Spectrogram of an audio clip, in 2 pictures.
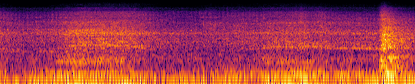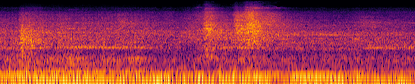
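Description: A motor vehicle's engine idling with a steady low rumble, with a sharp knock about four seconds in and two lighter clicks a little after six seconds.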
